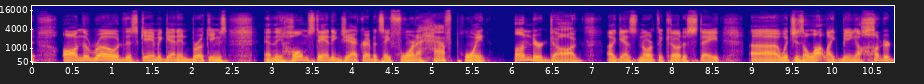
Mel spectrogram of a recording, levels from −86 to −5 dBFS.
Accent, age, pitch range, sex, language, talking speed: American, 40-59, 95-120 Hz, male, English, 180 wpm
